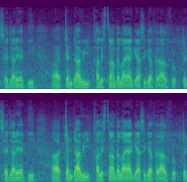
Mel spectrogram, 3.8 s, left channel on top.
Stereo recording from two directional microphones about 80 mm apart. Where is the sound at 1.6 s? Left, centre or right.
Left.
